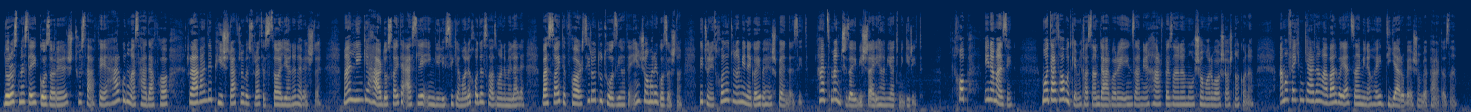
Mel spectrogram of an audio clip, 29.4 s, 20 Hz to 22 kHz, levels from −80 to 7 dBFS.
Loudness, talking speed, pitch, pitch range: -28 LUFS, 165 wpm, 235 Hz, 215-295 Hz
